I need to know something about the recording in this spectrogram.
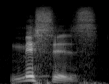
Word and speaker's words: Mrs: so mrs is pronounced missus and that's for a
